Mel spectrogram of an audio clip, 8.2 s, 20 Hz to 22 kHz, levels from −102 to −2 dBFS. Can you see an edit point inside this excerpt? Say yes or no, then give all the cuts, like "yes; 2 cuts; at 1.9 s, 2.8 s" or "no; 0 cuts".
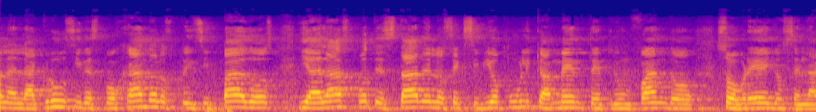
no; 0 cuts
